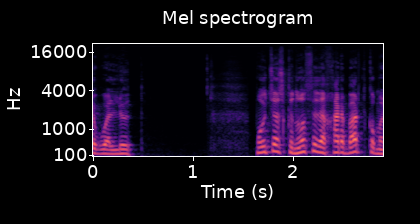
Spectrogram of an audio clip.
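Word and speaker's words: Waloed: Es que ahora se pronuncia Walut.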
